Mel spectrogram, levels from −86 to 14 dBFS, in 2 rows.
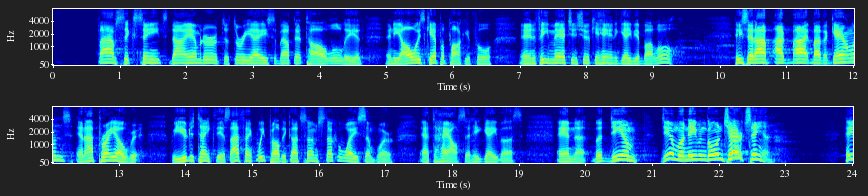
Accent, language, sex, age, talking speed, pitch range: American, English, male, 50-69, 200 wpm, 145-185 Hz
